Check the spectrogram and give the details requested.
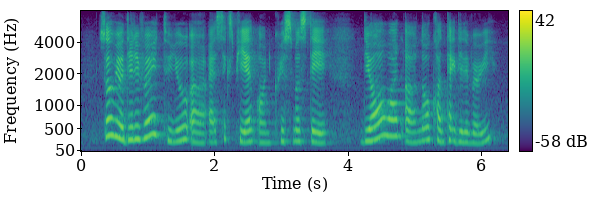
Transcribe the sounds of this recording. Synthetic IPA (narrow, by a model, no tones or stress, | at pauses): sowiwədilivəɹitʰujuaʔɛt̚sɪkspʰiɛ̃mɔ̃nkʰɹisməsde | deɔlwɔ̃nanokʰɔ̃ntɛk̚dilivəɹi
